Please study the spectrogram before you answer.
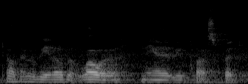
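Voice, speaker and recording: A vintage radio repair hobbyist talks very fast in a fairly low, dark voice with little pitch movement. Working at a cluttered indoor workbench, he demonstrates casually and hands-on, thinking aloud tentatively. The room sounds echoey, with faint background noise.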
